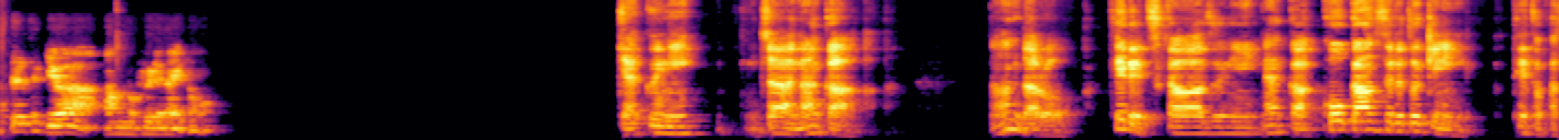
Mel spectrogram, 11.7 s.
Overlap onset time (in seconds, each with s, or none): none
